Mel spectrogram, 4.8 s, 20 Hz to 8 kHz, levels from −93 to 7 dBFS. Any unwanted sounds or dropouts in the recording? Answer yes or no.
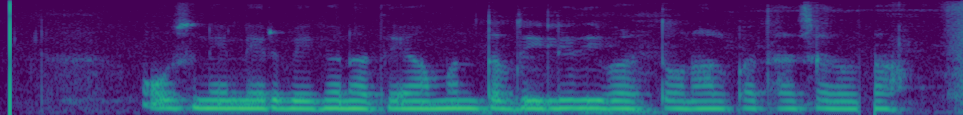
yes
